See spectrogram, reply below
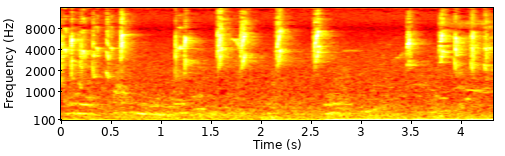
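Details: Sunbird sound played as a lure to set other birds singing: sharp, dry, high chips in small clusters, spaced irregularly about every half second, over a faint low hum.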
